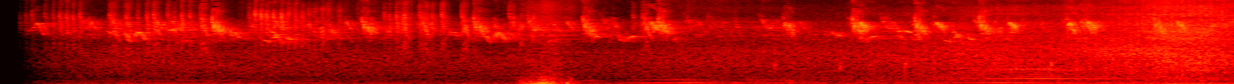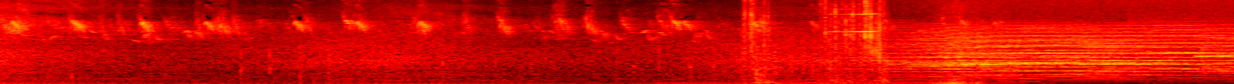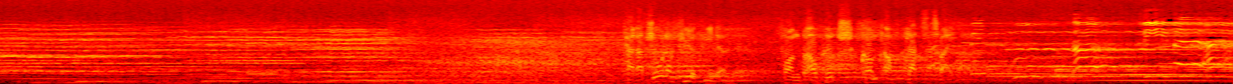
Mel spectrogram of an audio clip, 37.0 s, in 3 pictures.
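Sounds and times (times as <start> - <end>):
bird chirping: 0.2 - 22.5
low outdoor rumble: 21.4 - 22.4.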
